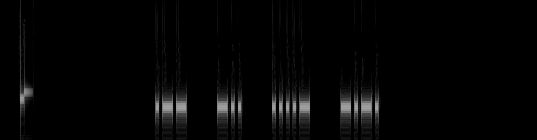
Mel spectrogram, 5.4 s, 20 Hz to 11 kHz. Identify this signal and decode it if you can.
Morse code, heard as a keyed tone, about 34 wpm, spaced as for 20 wpm, 700 Hz. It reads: WD4C
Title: USA Call Signs - 4 Characters - 3x Character Spacing - 35wpm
